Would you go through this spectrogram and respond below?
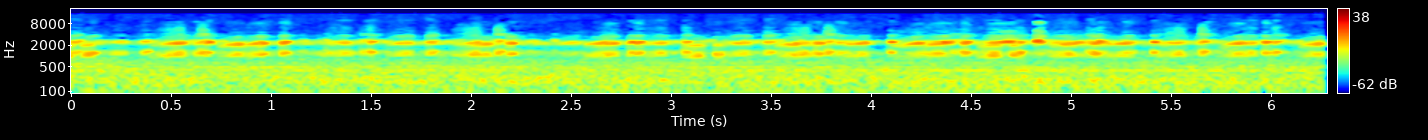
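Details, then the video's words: Night frog chorus: dense overlapping croaks and trills layered in two bands, with faint tonal hum beneath. "Frog Chorus - Night Ambient Sounds"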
